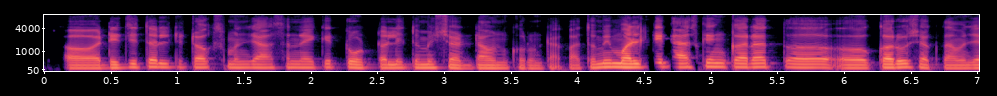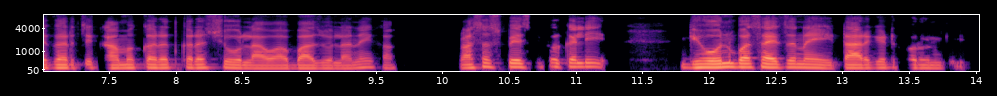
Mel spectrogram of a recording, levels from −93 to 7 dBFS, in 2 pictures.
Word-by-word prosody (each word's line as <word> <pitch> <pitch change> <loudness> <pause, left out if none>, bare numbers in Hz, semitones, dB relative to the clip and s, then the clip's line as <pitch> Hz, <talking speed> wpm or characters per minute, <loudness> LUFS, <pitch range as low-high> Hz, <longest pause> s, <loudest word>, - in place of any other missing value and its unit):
अ, 110 0 +1
digital 140 +4 0
detox 135 0 -3
म्हणजे 130 0 -3
असं 130 +1 -3
नाही 130 -1 -2
की 140 - -6
टोटली 125 -1 -1
तुम्ही 125 0 0
शट 115 -4 -2
डाउन 110 0 -1
करून 105 -1 -7
टाका. 105 +1 -9
तुम्ही 145 +4 +2
मल्टी 145 +3 +4
टास्किंग 150 +2 +1
करत 150 0 +1
अ, 140 - -2
अ, 125 -3 +1
करू 135 +2 +5
शकता. 115 -3 -3
म्हणजे 115 +1 -2
घरची 120 +1 -1
कामं 115 +1 +1
करत, 120 0 +1
करत 125 -1 +1
शो 120 -3 0
लावा 105 -1 -1
बाजूला 105 0 -2
नाही 130 +5 -5
का? 110 - -9 0.6
असं 125 +6 0
स्पेसिफिकली 155 +1 0 0.6
घेऊन 135 +3 +6
बसायचं 140 -1 +5
नाही 125 -4 +1
टार्गेट 120 +1 +2
करून 115 -1 -4
की - - -19
125 Hz, 165 wpm, -23 LUFS, 115-140 Hz, 0.6 s, घेऊन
